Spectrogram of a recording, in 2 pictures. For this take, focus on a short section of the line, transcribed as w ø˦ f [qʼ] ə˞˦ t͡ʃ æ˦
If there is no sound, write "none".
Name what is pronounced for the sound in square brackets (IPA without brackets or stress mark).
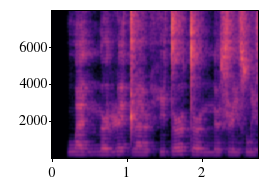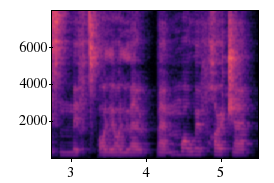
χ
